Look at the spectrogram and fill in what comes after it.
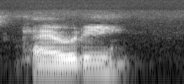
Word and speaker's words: Kioti: But then I also ended up working on uh, for Kioti tractors, Coyote. Um, it's spelled like Coyote, so I call it Coyote tractors.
